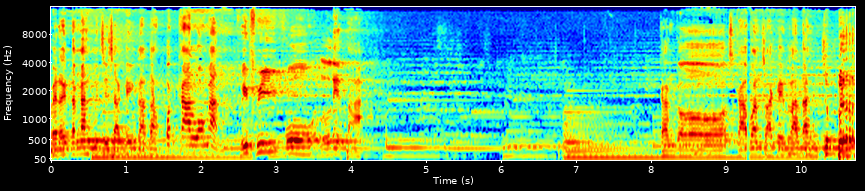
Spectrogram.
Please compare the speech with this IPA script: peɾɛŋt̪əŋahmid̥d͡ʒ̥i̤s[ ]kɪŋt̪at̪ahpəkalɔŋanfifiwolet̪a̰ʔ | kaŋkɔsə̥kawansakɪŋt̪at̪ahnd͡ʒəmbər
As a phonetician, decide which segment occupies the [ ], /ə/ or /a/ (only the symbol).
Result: a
